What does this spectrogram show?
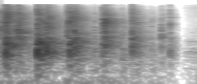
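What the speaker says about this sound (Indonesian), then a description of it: "Tepuk tangan untuk kita semua ibu-ibu" A group of women clapping in rhythmic bursts during a community family-development meeting, a short patterned hand-clap routine, close and fairly loud, ending abruptly.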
